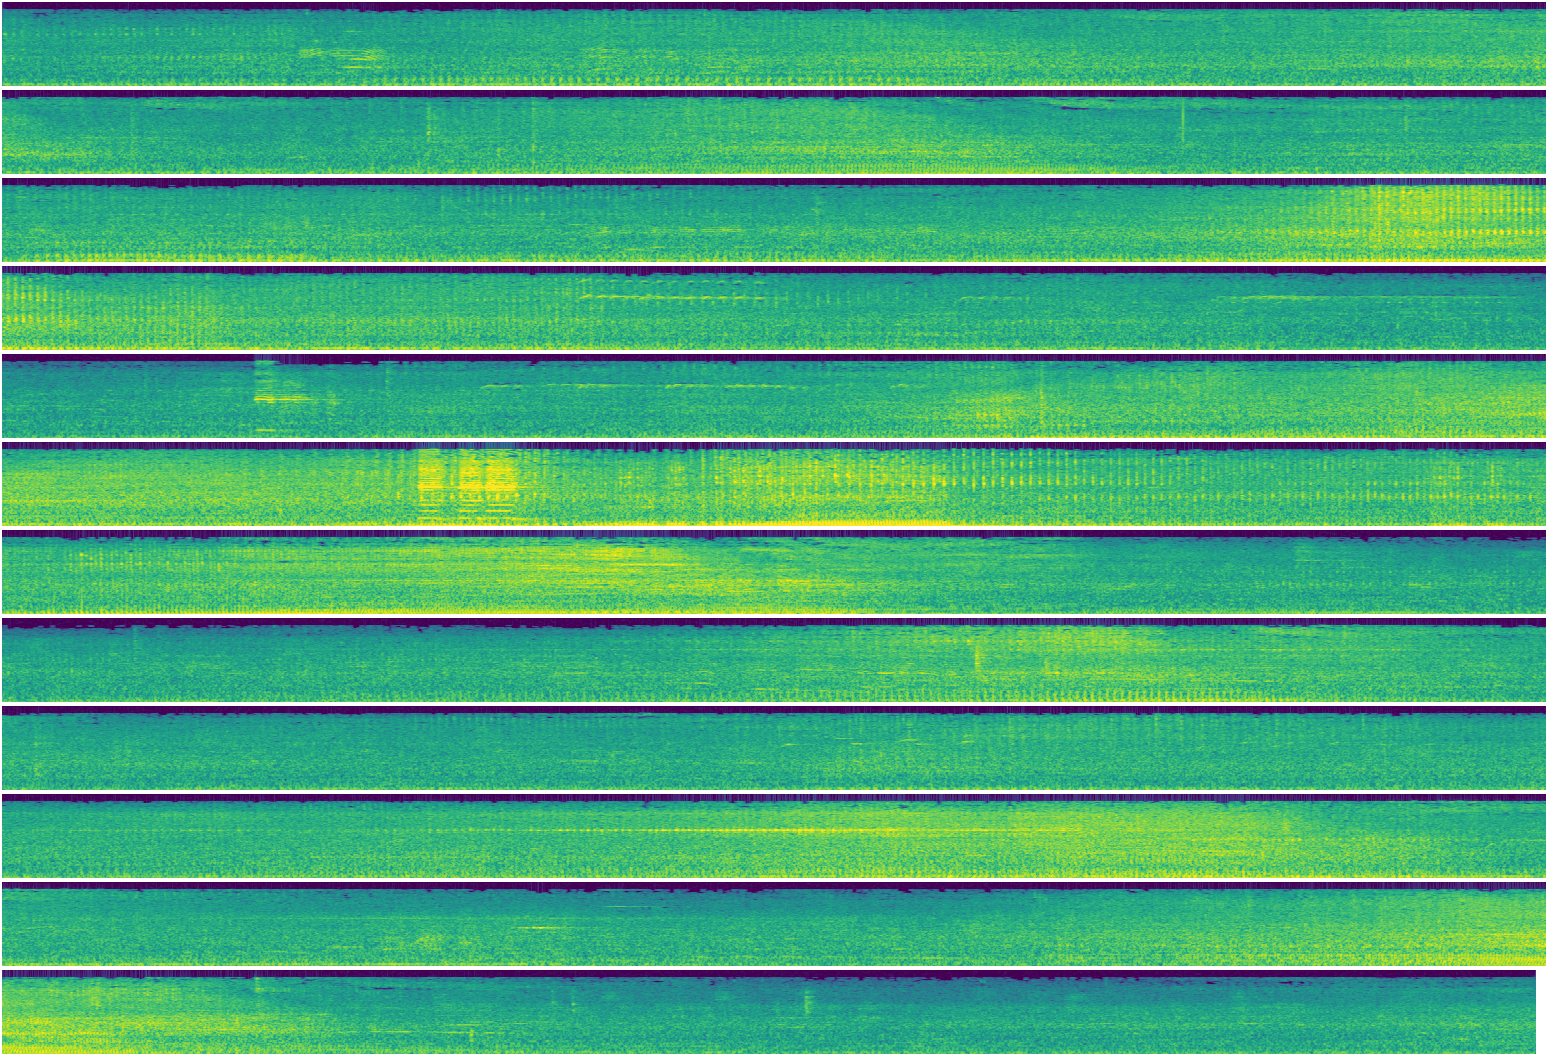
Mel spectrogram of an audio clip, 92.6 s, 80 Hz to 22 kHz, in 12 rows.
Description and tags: traffic pass bys nice throaty motorcycles and horn honk middle maybe as moto cuts him off Saravena, Colombia 2016
traffic pass bys nice throaty motorcycles and horn honk middle maybe as motorcycle cuts him off Saravena, Colombia 2016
